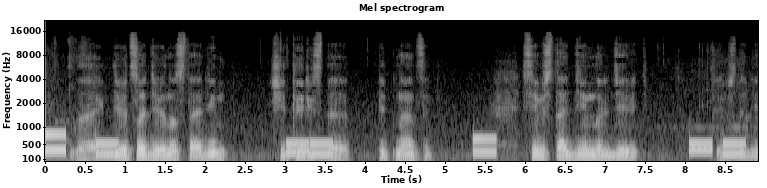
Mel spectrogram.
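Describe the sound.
Telephone dialing tones: a few short, steady electronic beeps at fixed pitches sound while a number is being entered, interspersed with a man talking between them.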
